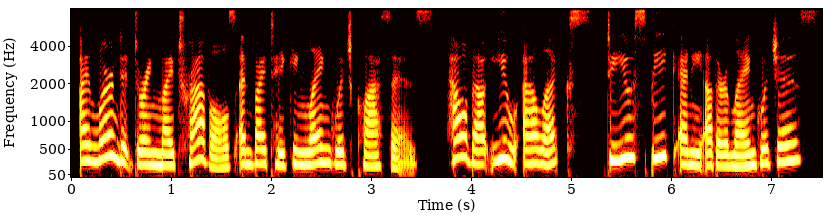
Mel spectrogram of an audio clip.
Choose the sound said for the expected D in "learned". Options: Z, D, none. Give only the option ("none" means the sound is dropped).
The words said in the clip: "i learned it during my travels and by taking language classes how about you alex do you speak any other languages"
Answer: D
